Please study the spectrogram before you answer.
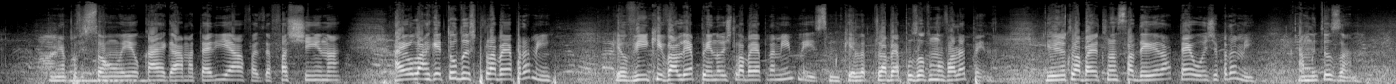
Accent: Salvador, Bahia, Brazil; De nascimento, eu nasci no Bonocô, chama Corme de Farias. Nasci com minha tia, depois agora vim para o Cabula, moro com minha mãe. Fui nascida e criada com minha mãe.

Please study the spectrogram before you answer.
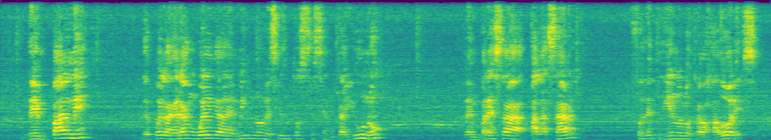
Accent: Almirante, Bocas del Toro, Panama; Bueno, yo nací aquí en Almirante, en el viejo hospital, en 1954.

